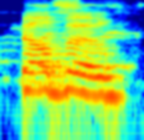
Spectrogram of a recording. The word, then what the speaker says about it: Belle Vous: Belle Vous.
